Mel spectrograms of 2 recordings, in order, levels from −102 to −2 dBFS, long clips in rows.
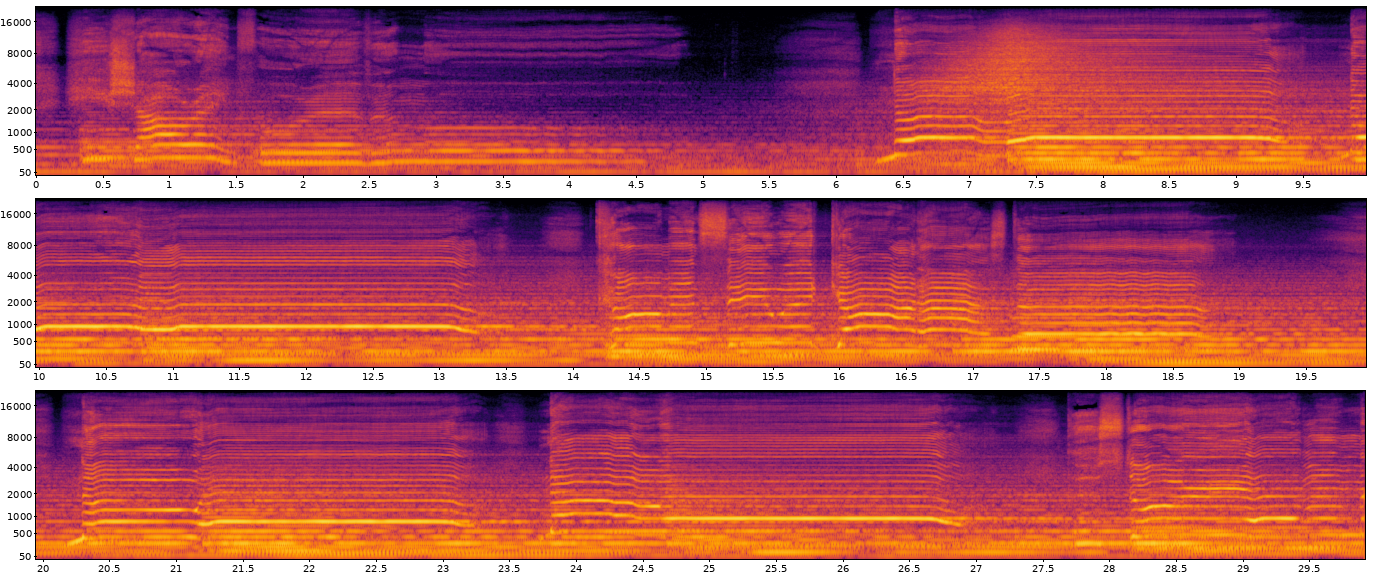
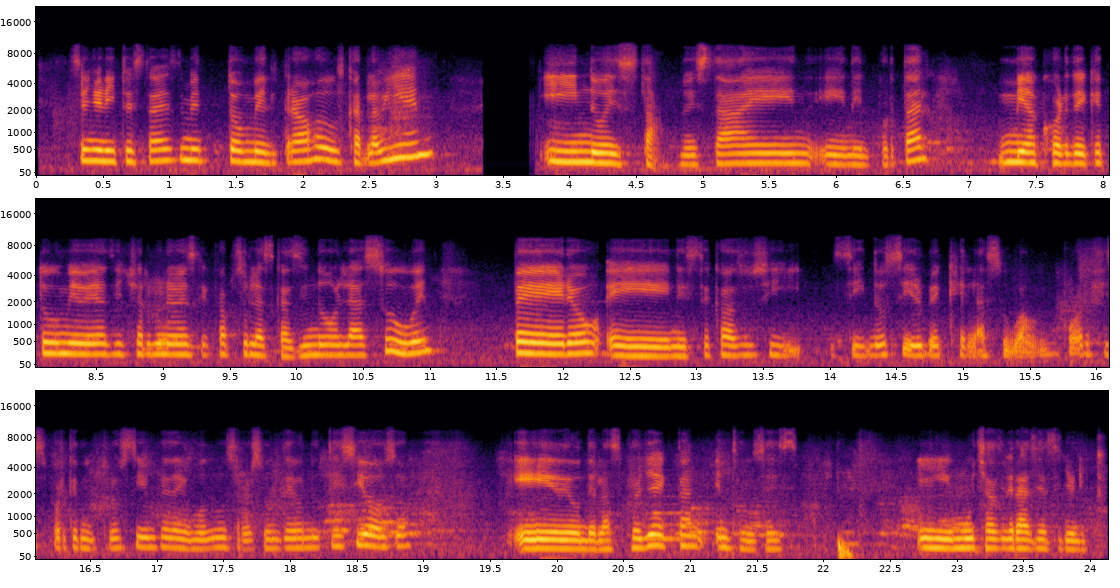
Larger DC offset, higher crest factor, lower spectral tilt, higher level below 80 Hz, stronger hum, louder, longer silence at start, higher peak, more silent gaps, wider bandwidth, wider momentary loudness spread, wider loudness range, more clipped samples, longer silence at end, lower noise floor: neither; about the same, 14 dB vs 18 dB; second, -4.5 dB/octave vs -6 dB/octave; first, -38 dBFS vs -50 dBFS; neither; first, -16 LUFS vs -21 LUFS; second, 0 s vs 0.3 s; about the same, -2 dBFS vs -4 dBFS; neither; first, 20 kHz vs 9.4 kHz; about the same, 12 LU vs 12 LU; first, 10 LU vs 7 LU; neither; about the same, 0 s vs 0.05 s; second, -40 dBFS vs -56 dBFS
